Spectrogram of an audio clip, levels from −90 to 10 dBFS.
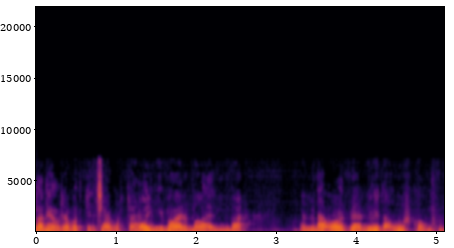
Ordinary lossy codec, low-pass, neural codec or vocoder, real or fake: none; 7.2 kHz; codec, 24 kHz, 3 kbps, HILCodec; fake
